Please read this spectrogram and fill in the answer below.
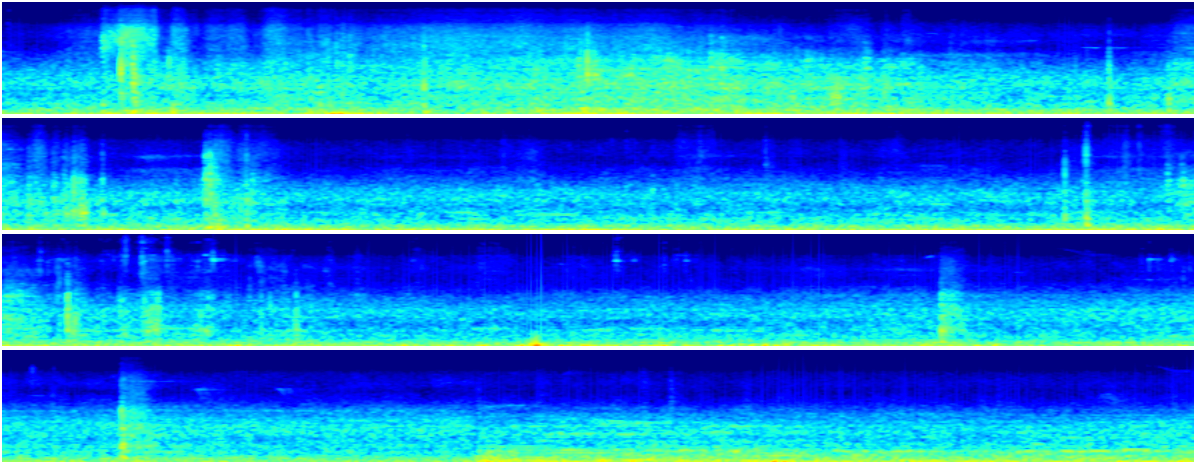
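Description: Scattered light clicks and taps of a small dog's claws on a composite deck, over a steady low wind rumble on the microphone.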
